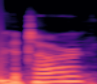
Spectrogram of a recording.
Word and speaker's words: Qatar: So we're not only seeing kids in the US, but like we're getting comments from kids like in, I always mispronounce it, Qatar. Mm-hmm. Qatar, yeah.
